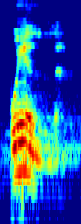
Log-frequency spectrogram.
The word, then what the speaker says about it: Wyn: Another symbol I'm associated with is the Nordic rune Wyn, W-Y-N is how you say that one, which carries a meaning of joy.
